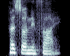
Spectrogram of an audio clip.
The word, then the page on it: personify: Indian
